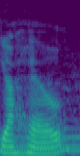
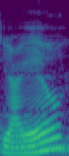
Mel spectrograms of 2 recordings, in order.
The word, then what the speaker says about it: Yahel: of runs this place his name is yahel and um I thought it was yel but that's apparently a girl's name so I'm learning some things that they were saying it wrong and so at any rate he's a yahel and um he's a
